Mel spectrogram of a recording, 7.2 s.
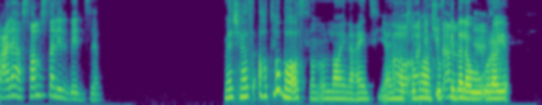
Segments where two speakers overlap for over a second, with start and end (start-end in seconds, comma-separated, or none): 5.2-6.7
